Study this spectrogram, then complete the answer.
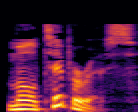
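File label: "multiparous", English, British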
